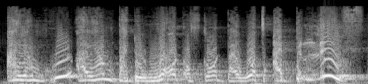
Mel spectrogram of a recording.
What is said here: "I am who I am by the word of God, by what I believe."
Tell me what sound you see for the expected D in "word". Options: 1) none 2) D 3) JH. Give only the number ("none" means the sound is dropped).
2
